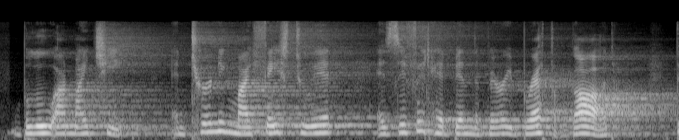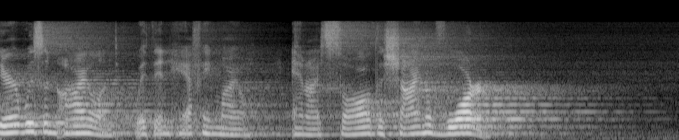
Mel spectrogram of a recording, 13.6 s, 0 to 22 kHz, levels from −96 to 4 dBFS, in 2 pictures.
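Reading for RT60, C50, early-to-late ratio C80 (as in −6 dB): 2.7 s, 9.0 dB, 10.0 dB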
